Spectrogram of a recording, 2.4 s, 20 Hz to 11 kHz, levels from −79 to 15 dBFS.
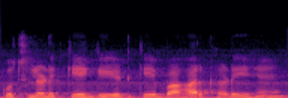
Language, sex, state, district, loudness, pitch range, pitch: Hindi, female, Punjab, Fazilka, -16 LUFS, 190-240 Hz, 215 Hz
